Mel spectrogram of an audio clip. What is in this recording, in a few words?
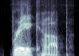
"breakup", American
